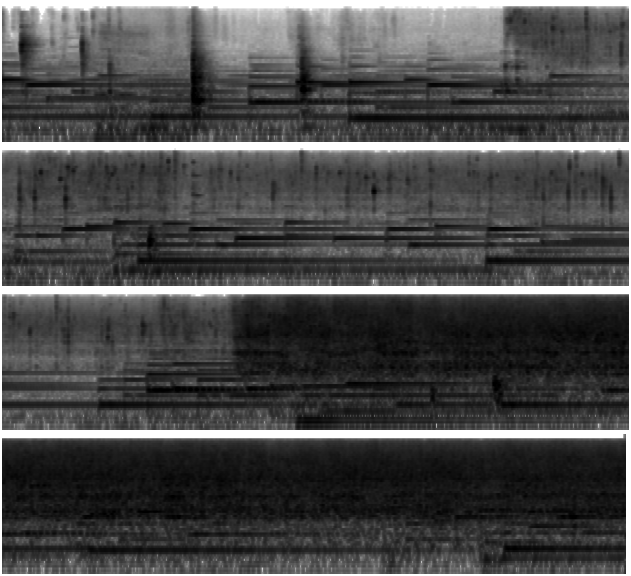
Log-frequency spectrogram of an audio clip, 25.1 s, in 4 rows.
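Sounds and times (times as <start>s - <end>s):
background music: 0.0s - 25.0s
hot oil sizzling and crackling: 5.0s - 25.0s.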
